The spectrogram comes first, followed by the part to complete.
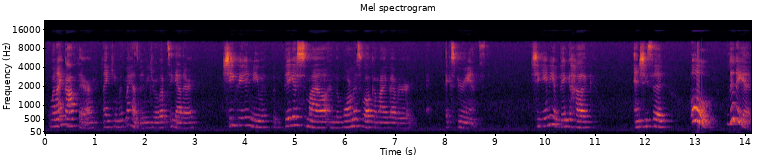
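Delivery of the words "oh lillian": put-on loud, welcoming, pitched-up Indian accent. Retelling how a woman greeted her on arrival, in an Indian accent impression. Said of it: "I'm doing her accent, it's Indian".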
